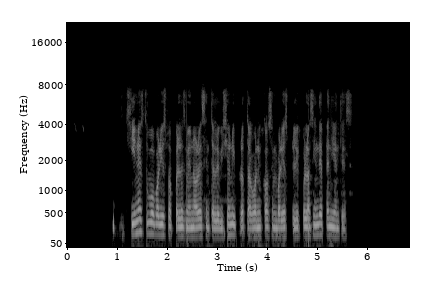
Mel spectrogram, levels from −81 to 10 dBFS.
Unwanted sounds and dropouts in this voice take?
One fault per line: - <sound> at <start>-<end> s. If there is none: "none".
none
